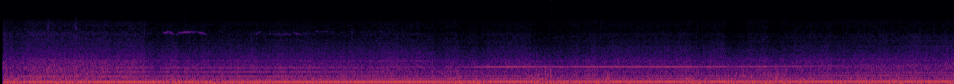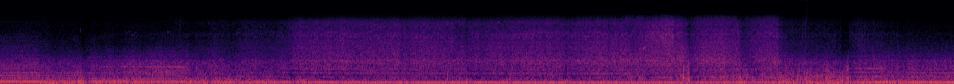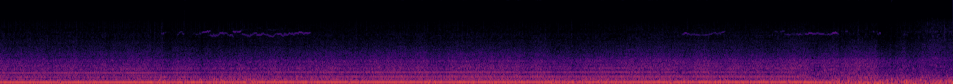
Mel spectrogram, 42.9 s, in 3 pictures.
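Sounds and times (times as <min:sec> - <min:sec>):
car engine droning: 0:00.0 - 0:42.9
wind rush on microphone: 0:00.0 - 0:42.9.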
